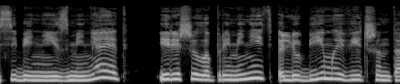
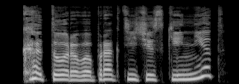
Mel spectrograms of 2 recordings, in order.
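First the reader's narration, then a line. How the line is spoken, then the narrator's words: Snorting remark. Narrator (Russian): хмыкнула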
